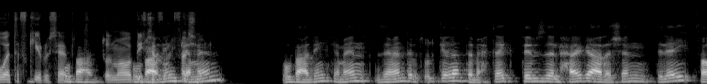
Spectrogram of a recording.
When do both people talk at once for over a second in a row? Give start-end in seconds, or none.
0.6-2.1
